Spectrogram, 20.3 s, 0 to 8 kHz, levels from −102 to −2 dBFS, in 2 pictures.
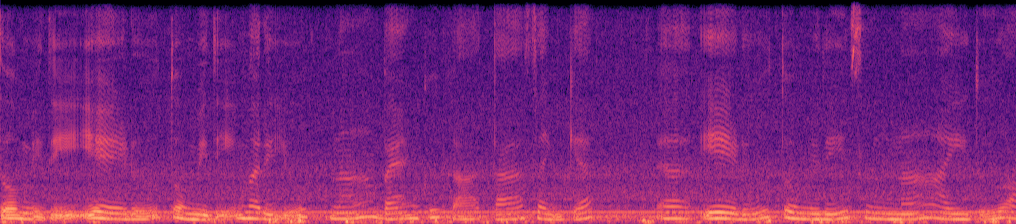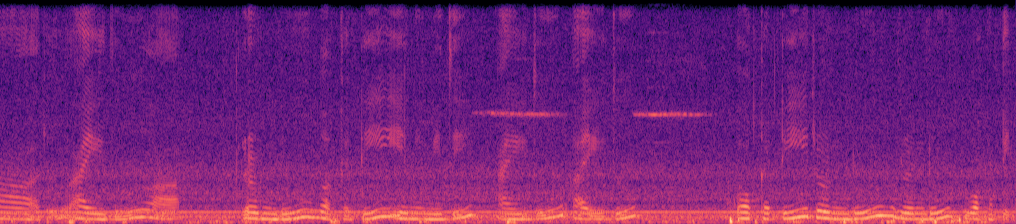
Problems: constant background noise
